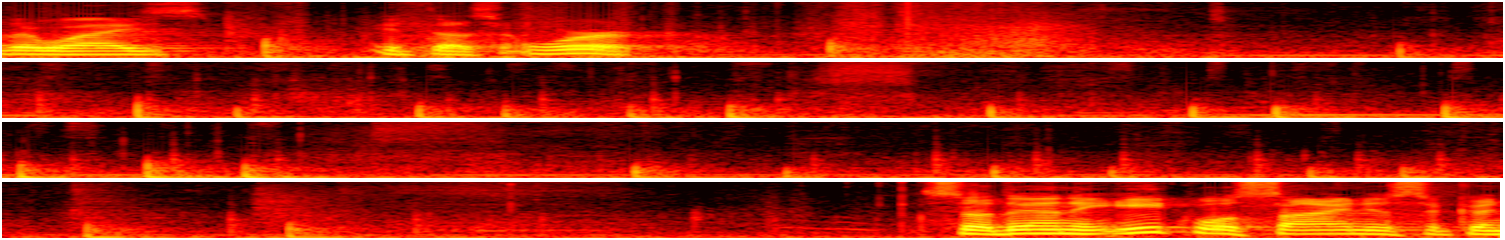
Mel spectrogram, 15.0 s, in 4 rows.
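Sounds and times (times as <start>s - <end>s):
marker squeaking: 0.6s - 13.7s
marker tapping on whiteboard: 3.0s - 13.0s.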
